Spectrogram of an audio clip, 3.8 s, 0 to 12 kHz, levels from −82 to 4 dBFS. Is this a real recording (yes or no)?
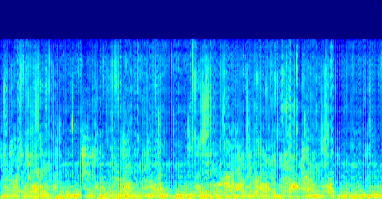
no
